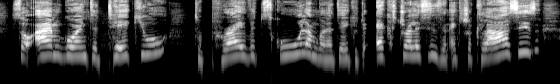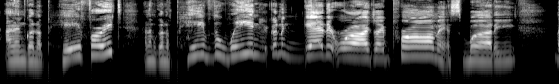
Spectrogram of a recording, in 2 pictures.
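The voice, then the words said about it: Put-on rich parent voice. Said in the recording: “That's my impersonation of a rich family. I'm sorry. It's not perfect”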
